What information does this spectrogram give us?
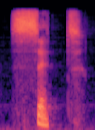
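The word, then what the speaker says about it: cet: if you listen carefully the masculine form here set and The Feminine form here set you write them differently but then you pronounce them the same way all right for the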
